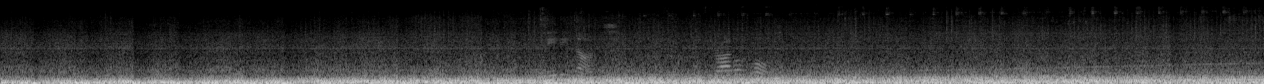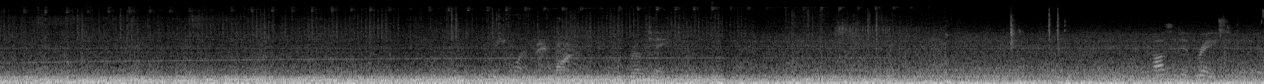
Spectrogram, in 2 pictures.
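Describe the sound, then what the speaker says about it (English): Boeing 737 jet engines at takeoff thrust in the Zibo mod flight simulator: a steady, loud roar and rumble throughout, with a faint rising whine and occasional short clicks in the background. "Takeoff thrust set."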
